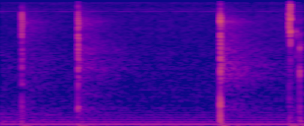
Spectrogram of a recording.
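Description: Chalk tapping against a chalkboard while characters are written: four short, sharp taps spread over two seconds, with quiet between them.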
